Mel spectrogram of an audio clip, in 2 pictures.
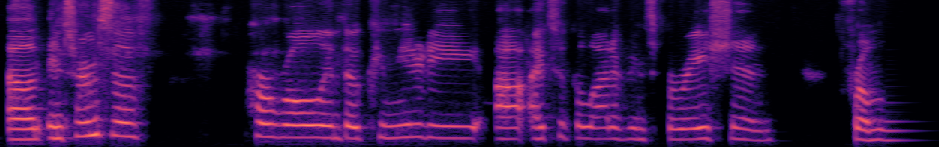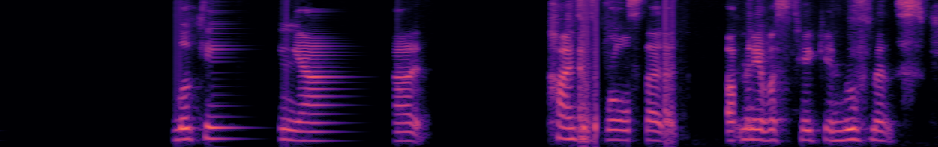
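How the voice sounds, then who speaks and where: A woman from Peru giving an earnest, reflective tribute at an online memorial, pausing and restarting as she speaks. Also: mid-range voice, steady tone, mellow, dry recording, rough recording. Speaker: journalist and consultant speaking at a memorial. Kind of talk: spoken tribute on a video call. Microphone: video call microphone.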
